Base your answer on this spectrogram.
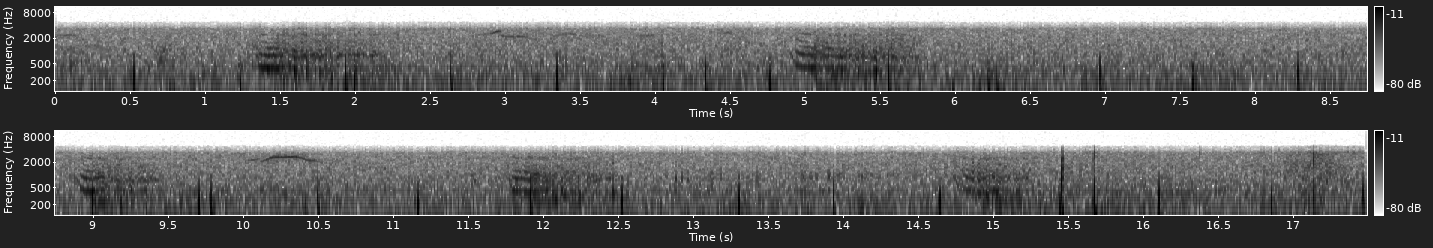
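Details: Bowy, a female cat, snoring: soft, raspy breathing sounds come in slow waves about every three to four seconds, with scattered small clicks and faint background hiss.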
